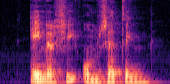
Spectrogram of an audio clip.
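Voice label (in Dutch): "energieomzetting", Dutch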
